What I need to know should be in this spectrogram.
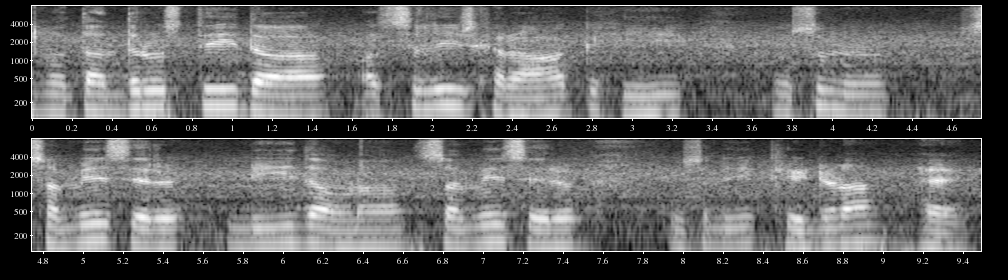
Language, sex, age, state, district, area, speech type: Punjabi, male, 18-30, Punjab, Barnala, rural, spontaneous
